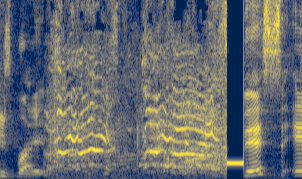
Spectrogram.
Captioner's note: beep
